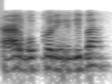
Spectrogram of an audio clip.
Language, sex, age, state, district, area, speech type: Odia, male, 45-60, Odisha, Koraput, urban, conversation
